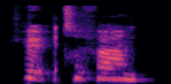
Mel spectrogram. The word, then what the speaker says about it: tryptophan: more try try try I'm not good with pronouncing things try toam containing foods trip toan trip toan thank you trip toan containing foods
